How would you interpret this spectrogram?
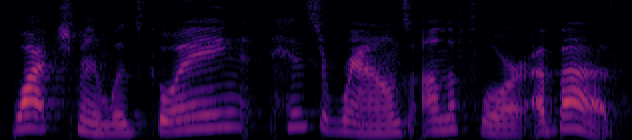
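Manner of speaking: plain reading voice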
